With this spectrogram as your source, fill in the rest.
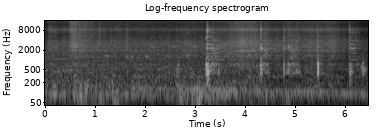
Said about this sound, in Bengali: এবারে দেখুন গ্রেট করে রাখা কাঁচা আলুটা এবারে দিয়ে দেব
